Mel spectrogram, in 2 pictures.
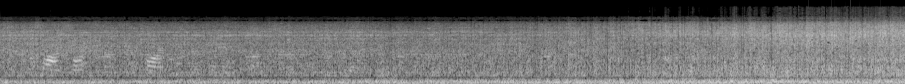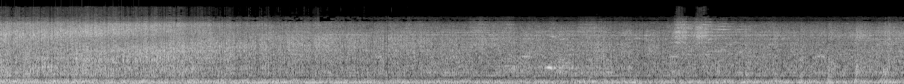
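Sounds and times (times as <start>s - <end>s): freight cars rumbling on rails: 0.0s - 18.0s.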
